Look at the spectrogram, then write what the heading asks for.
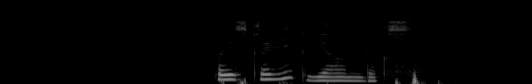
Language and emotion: Russian, sad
